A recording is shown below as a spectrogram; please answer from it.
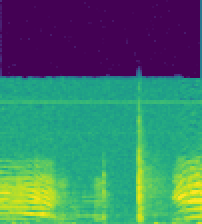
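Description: A high, drawn-out shout from a voice at the field, its pitch rising and then falling, dies away about half a second in. After a near-silent gap comes a single sharp crack, a little under a second and a half in: the bat hitting the softball.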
